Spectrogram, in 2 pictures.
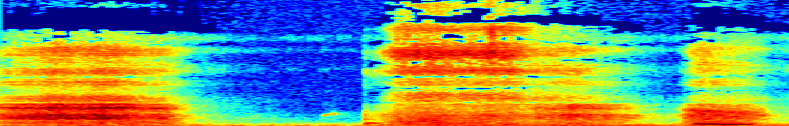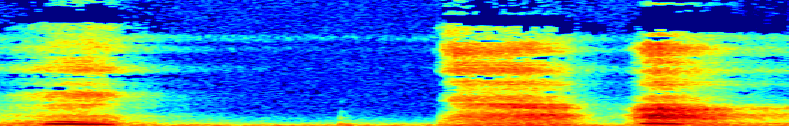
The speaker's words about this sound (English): By now I was panting.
